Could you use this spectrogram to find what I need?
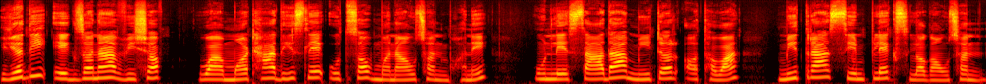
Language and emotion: Nepali, neutral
